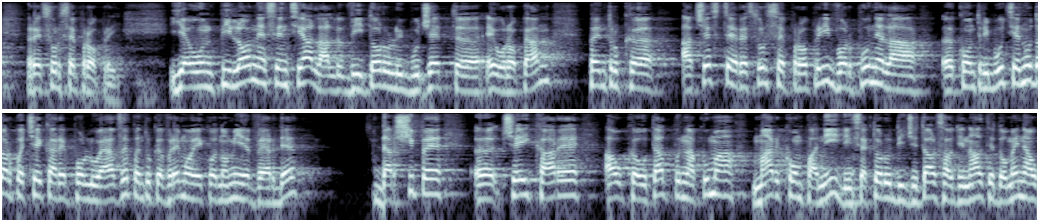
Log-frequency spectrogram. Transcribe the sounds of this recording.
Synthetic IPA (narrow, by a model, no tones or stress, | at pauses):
re̞surse̞pɾo̞pɾḭ | je̞unpilo̞ne̞se̞nt̪sialalviːt̪o̞ɾulujbud͡ʒe̞t̪e̞uɾo̞pean | pe̞nt̪ɾukəat͡ʃe̞st̪e̞ɾe̞surse̞pɾo̞pɾivo̞rpune̞laəko̞nt̪ɾibut̪sijenud̪oarpe̞t͡ʃe̞jkaɾe̞po̞lueazəpe̞nt̪ɾukəvɾe̞mo̞e̞ko̞no̞mije̞ve̞rd̪e̞ | d̪arʃipe̞t͡ʃe̞jkaɾe̞awkəut̪at̪̚pɨnəakumamarʲko̞mpanijd̪inse̞k̚t̪o̞ɾuld̪id͡ʒit̪alsawd̪inalt̪e̞d̪o̞me̞neaw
